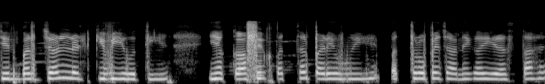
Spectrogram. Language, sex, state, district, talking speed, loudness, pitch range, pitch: Hindi, female, Uttar Pradesh, Jyotiba Phule Nagar, 175 wpm, -15 LUFS, 250-270 Hz, 260 Hz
